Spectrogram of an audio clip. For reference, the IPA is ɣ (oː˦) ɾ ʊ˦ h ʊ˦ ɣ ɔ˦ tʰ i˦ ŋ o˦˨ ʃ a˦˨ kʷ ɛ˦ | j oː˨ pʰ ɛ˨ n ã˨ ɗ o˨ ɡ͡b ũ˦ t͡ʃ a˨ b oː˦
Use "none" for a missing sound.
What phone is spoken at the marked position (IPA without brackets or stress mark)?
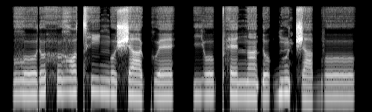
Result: oː˨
